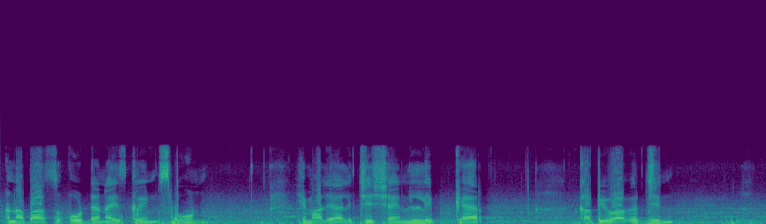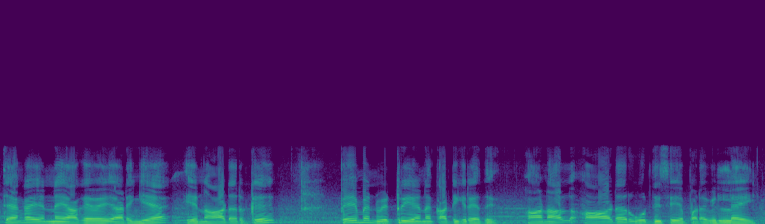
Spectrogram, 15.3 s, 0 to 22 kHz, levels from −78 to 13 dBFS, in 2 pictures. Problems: background sounds at intervals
